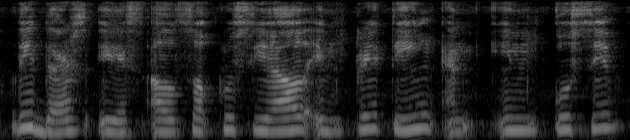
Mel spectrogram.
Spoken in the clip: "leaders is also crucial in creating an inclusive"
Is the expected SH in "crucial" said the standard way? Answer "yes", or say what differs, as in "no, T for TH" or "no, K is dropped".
no, S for SH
